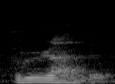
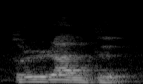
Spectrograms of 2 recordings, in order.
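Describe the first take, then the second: No difference in how they are said.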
